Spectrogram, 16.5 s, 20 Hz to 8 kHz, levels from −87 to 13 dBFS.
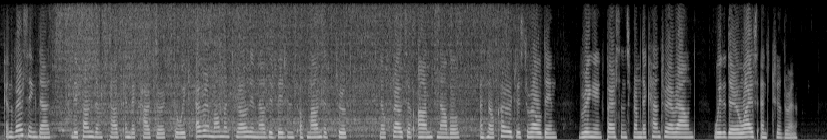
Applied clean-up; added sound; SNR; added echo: none; Toilet flush; 15 dB; none.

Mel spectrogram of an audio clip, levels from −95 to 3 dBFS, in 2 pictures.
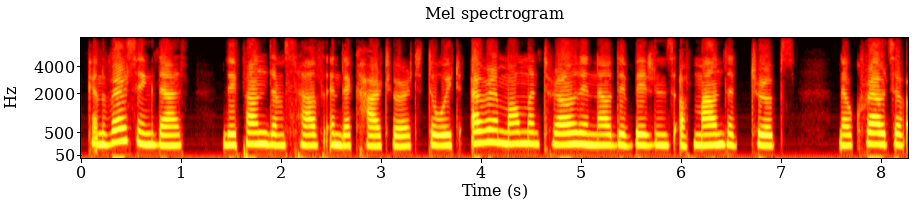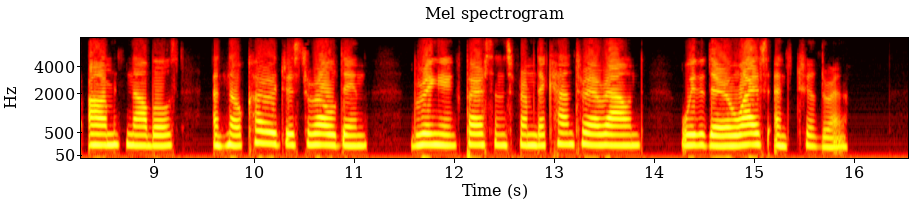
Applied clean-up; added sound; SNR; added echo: none; none; none; none.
